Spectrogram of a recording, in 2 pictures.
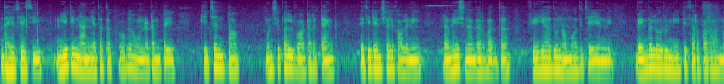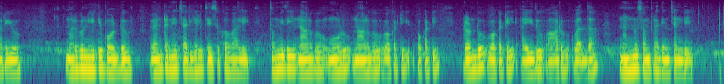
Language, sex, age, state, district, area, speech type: Telugu, male, 30-45, Andhra Pradesh, Nellore, urban, read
